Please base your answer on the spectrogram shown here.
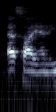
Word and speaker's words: sine: Okay, I know S-I-N-E is a weird combination of letters for us, but this is sine, just pronounced just like S-I-G-N, right?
